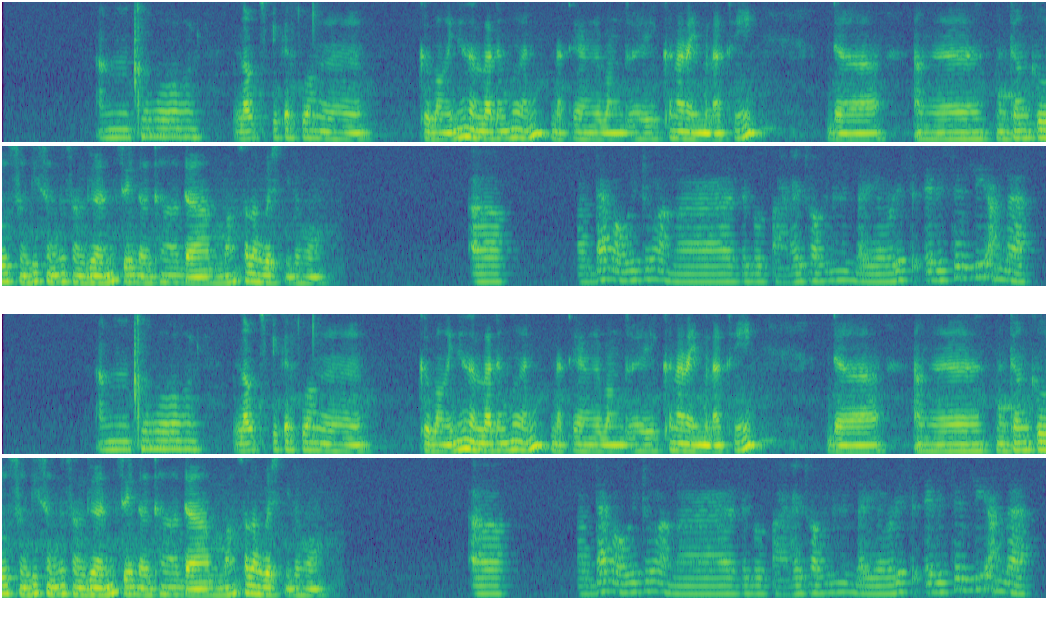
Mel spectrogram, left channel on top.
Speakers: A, on the right; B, on the left.
A: आङोथ' लाउड स्पिकारखौ आङो गोबाङैनो होनानै लादोंमोन नाथाय आङो बांद्राय खोनानाय मोनाखै। दा आङो नोंथां खौ सोंथि सोंनो सानगोन जे नोंथाङा दा मा खालामगासिनो दङ?
B: आ दा बावैथ' आङो जेबो बानायथ'वाखैनो होनजायो आरो रि-रिसेन्टलि आंना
